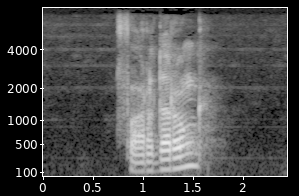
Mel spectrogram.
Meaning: 1. a demand, a (financial) claim 2. call (i.e., decision made publicly)
- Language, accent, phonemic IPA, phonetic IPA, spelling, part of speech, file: German, Austria, /ˈfɔʁdəʁʊŋ/, [ˈfɔɐ̯dɐʁʊŋ], Forderung, noun, De-at-Forderung.ogg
